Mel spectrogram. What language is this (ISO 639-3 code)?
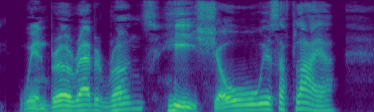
eng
